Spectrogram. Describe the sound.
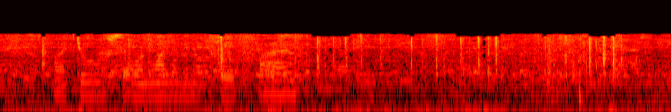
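Computer keyboard typing as charges are entered for a patient's payment at a billing desk, with soft rapid key clicks running under people talking.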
